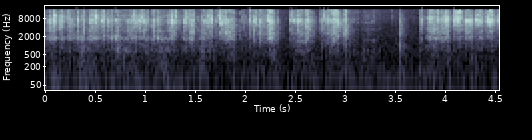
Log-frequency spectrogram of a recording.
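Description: Long acrylic nail tips scratch across the uneven surface of a small, lit Himalayan rock-salt lamp, a solid rough crystal chunk held and tilted in the hands. The sound is a dense, bright, gritty scraping with almost no low end. It comes in quick strokes, with short pauses and a quieter stretch just past the three-second mark before the scratching resumes.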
